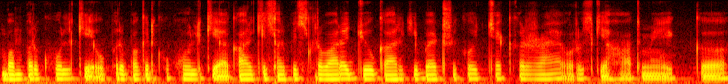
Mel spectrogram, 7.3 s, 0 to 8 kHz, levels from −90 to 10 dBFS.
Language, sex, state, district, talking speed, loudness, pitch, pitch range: Hindi, male, Odisha, Nuapada, 240 wpm, -20 LUFS, 125 Hz, 120-125 Hz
